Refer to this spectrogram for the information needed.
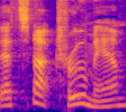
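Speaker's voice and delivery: high, sweet, polite customer-service voice. Retelling a friend's reply to an angry customer, imitating a customer service voice. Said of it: "still got your customer service voice".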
